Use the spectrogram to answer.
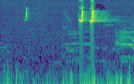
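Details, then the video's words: Rain quail call used as a hunting lure: a sharp, high, metallic double note, two quick clipped whistles, after one faint earlier note, over a low background rumble. "Rain Quail Voice For Hunting"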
